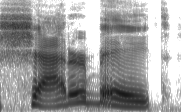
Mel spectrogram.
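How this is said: The word is said with a Mexican Spanish accent. A relative is mocking him. The speaker calls it wrong. "it should be more like"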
